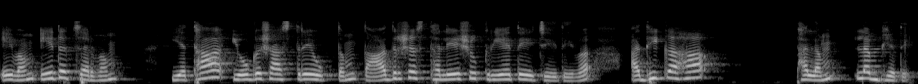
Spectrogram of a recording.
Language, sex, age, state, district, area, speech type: Sanskrit, female, 18-30, Tamil Nadu, Kanchipuram, urban, spontaneous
